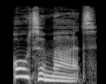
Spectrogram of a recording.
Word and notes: automat: British English

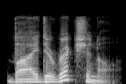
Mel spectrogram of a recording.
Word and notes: bidirectional: British English

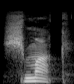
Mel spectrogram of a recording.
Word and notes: schmuck: American English

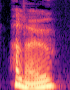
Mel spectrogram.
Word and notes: hullo: British English

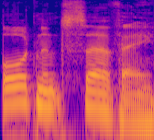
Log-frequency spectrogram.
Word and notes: ordnance survey: British English

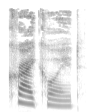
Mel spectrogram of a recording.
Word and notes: cricoid: American English

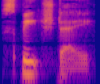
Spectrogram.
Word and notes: speech day: British English

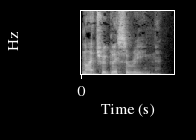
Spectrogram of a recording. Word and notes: nitroglycerine: British English

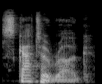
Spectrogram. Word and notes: scatter rug: British English

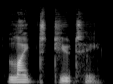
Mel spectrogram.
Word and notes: light-duty: British English

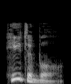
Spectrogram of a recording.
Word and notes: heatable: British English

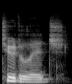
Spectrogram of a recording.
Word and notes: tutelage: American English

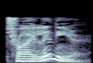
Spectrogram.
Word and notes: trilinear: British English

